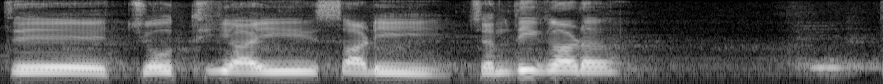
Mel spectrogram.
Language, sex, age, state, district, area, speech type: Dogri, male, 30-45, Jammu and Kashmir, Udhampur, rural, spontaneous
